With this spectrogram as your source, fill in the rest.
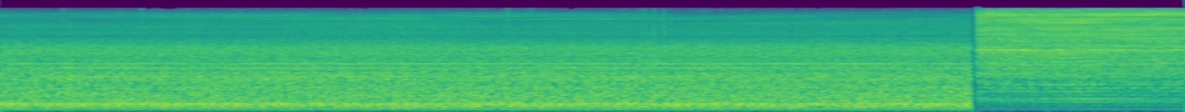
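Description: A welding arc buzzes and crackles steadily.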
